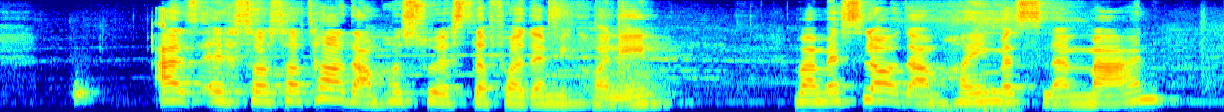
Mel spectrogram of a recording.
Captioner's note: speaking in foreign language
